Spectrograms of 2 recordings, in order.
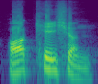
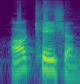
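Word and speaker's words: occasion: বা সাউন্ড হবে ঠিক আছে এখানে কি আছে অকেশন অকেশন কারণ হচ্ছে এই যে অকেশনের পরে এখানে একটা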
